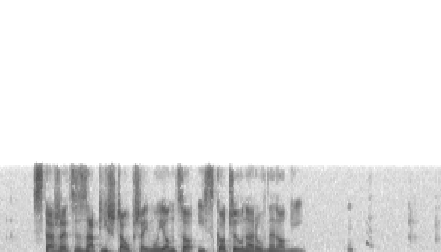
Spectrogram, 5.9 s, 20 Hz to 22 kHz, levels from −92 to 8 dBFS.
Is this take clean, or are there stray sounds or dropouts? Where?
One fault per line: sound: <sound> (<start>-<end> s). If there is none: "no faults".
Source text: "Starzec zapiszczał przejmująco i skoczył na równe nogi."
sound: laugh (4.6-5.0 s)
